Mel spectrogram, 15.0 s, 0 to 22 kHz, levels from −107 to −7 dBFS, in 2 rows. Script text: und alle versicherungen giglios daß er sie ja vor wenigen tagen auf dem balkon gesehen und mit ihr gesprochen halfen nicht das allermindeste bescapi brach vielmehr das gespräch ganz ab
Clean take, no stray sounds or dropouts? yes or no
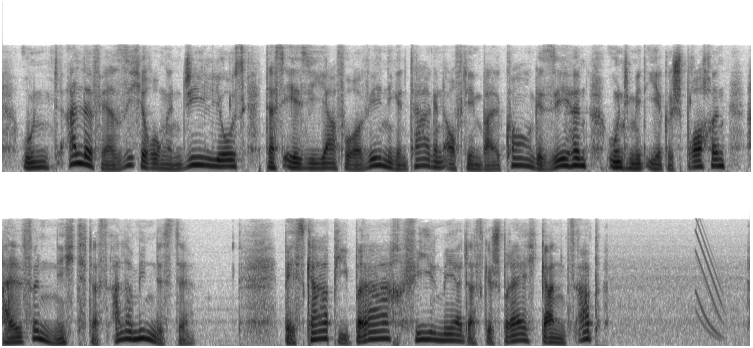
no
